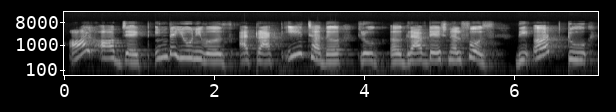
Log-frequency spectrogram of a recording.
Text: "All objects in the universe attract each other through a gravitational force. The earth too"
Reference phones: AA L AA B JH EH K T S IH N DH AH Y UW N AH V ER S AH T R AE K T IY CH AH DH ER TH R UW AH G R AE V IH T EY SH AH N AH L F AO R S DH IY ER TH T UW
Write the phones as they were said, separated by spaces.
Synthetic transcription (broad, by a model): AA L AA B JH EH K T IH N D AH Y UW N AH V ER S AH T R AE K T IY CH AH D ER T R UW AH G R AE V IH T EY SH AH N AH L F AO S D IY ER T T UW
